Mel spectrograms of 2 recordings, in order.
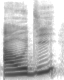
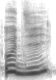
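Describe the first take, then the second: First: It is pronounced the German way. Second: It is pronounced the French way. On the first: The speaker calls it right. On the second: The speaker calls it wrong.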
